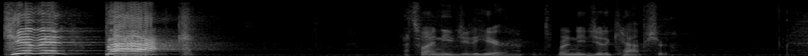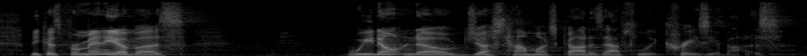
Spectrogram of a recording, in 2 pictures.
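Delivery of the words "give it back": shrill, very high, very loud, intense urgent shout. Speaker addressing listeners, showing the intensity they should hear in the message, intense yell. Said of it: "I want you to hear today through this whole message".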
